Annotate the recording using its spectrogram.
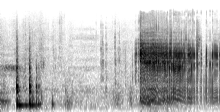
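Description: Child car seat harness being buckled and tightened: a few small clicks, then about one and a half seconds in a loud rasping zip as the strap is pulled tight.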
